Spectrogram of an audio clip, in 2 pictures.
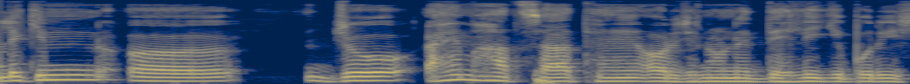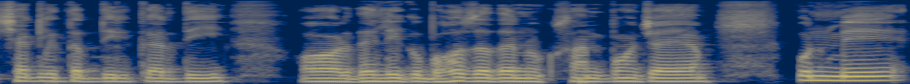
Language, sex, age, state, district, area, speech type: Urdu, male, 30-45, Delhi, South Delhi, urban, spontaneous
